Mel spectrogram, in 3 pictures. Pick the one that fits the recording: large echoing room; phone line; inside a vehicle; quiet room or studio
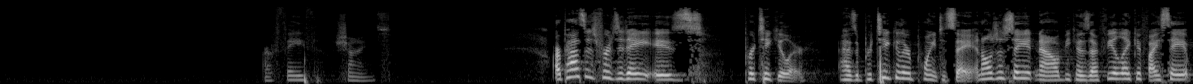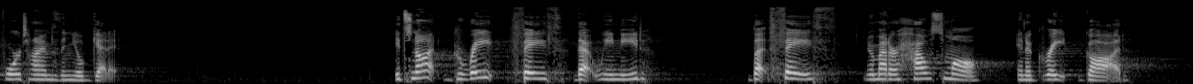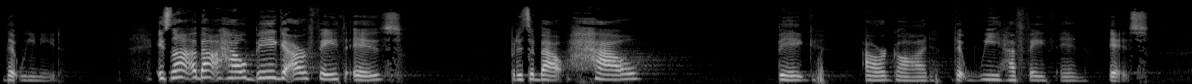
large echoing room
